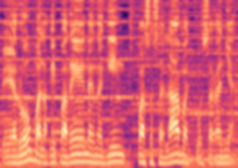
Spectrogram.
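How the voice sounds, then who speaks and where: A man's voice: mid-range voice, fairly even intonation, brisk. Man narrating a letter over music. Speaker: radio host reading a letter. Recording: clear music bed behind voice.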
